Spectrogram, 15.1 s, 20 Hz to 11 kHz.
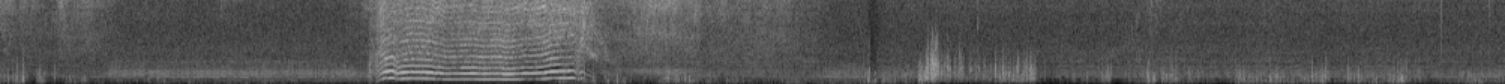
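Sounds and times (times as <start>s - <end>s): chainsaw idling and revving: 0.0s - 8.6s.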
